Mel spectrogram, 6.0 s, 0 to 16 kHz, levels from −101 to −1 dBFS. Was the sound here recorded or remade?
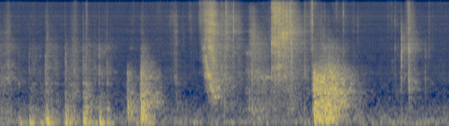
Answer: remade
